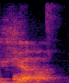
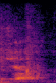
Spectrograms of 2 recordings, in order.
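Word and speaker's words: Zhou: about is known as the show which is confusing it starts with the z is spelled z-h-o-u the show both of these dynasties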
